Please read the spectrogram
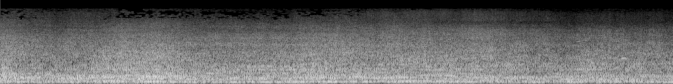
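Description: Dirt late model race car engines running loud and steady.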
